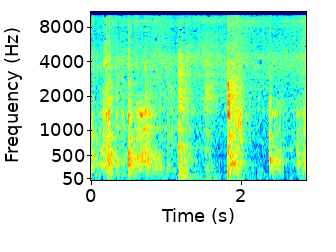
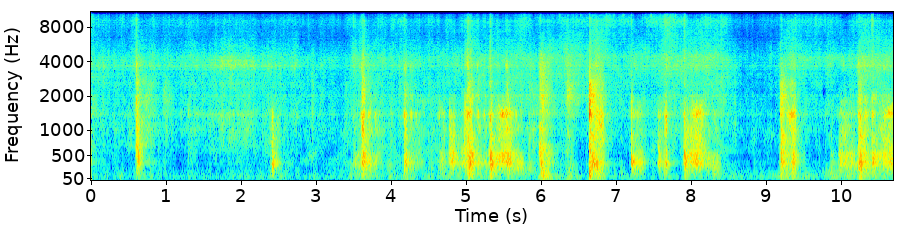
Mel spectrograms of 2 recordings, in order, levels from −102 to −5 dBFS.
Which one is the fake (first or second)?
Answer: second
